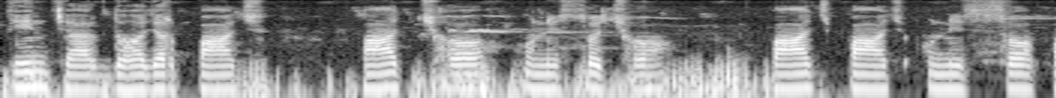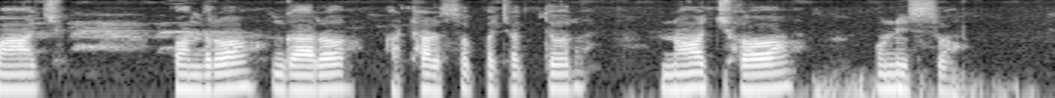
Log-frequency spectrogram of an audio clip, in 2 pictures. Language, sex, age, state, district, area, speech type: Santali, male, 18-30, Jharkhand, Pakur, rural, spontaneous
